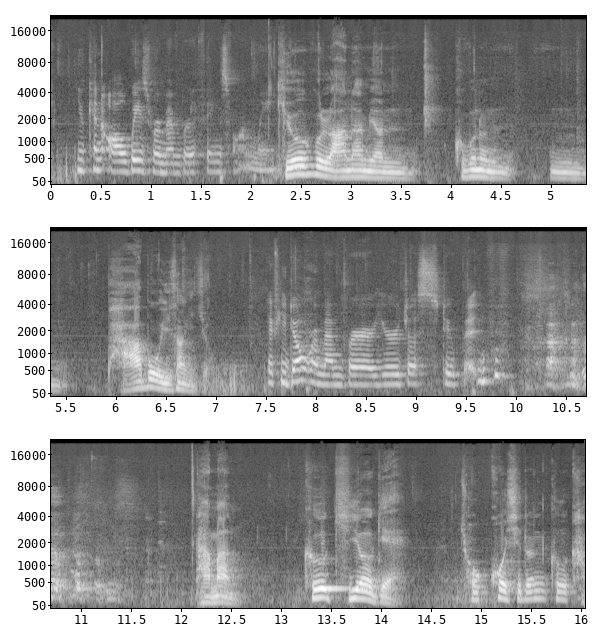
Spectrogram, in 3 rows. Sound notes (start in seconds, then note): 0.0 speaking Korean; 2.8 speaking Korean; 9.8 audience laughing; 12.5 speaking Korean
